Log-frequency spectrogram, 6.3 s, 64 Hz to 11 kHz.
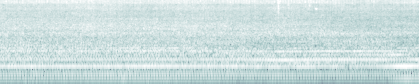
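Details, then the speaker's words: Toro self-propelled mower with Briggs & Stratton 6.75 auto-choke engine that wouldn't restart when warm, after new spark plug, carburettor clean and fresh gas: first pull, even steady single-cylinder drone with no misses or surging; running healthy. "it's cranking up first pull see what it does as the engine heats"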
